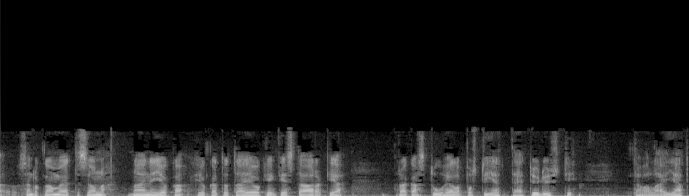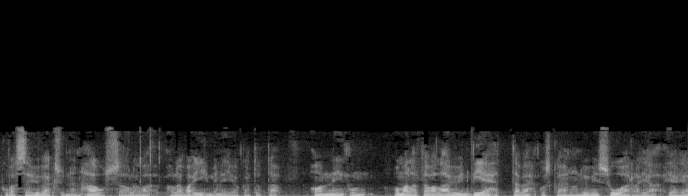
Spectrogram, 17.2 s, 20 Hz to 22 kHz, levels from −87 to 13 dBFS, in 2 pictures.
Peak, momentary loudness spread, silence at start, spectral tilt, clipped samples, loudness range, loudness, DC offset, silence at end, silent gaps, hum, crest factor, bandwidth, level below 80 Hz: -2 dBFS; 10 LU; 0 s; -7 dB/octave; under 0.1%; 4 LU; -18 LUFS; under 0.1%; 0 s; none; none; 16 dB; 8 kHz; -38 dBFS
